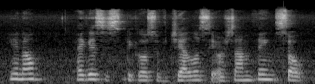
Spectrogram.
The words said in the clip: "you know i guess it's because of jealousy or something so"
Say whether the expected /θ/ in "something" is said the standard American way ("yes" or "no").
yes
